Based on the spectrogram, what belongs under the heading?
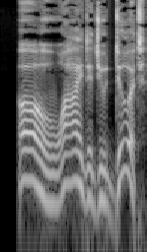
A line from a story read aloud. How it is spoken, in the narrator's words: they groaned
